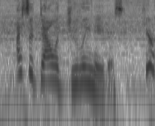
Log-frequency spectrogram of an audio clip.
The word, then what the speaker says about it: Nataas: And today I'm talking with Julie Nataas. That's how we're saying it, right? Yes, that's how you say it.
